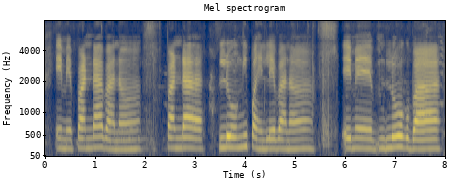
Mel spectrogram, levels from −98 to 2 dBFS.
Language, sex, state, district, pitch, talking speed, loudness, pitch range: Bhojpuri, female, Uttar Pradesh, Gorakhpur, 210 Hz, 75 wpm, -19 LUFS, 200-225 Hz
